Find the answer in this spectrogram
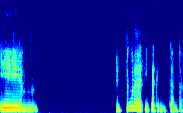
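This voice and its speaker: The speaker is a woman. Her pace is moderate. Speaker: workshop facilitator. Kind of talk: online class session.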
